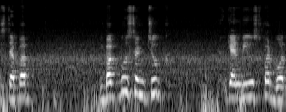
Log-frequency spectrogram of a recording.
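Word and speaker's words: Ćuk: of his name so you have to pronounce it as only chook then comes isolated we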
